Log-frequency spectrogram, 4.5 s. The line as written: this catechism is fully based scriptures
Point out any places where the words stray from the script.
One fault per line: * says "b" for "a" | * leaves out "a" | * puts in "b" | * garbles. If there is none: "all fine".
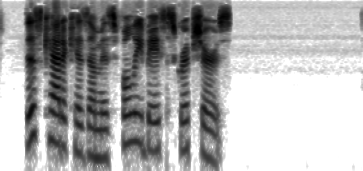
all fine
